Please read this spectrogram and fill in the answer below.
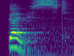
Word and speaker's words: ghost: Ghost, ghost.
